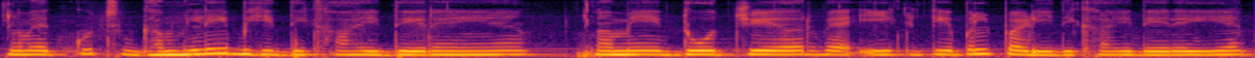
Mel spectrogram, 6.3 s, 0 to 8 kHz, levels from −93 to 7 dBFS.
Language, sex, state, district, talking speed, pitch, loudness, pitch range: Hindi, female, Rajasthan, Bikaner, 180 wpm, 190 Hz, -13 LUFS, 185-195 Hz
